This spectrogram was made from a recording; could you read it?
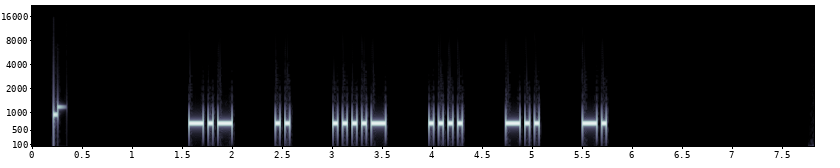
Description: Morse code, heard as a keyed tone, about 25 wpm, spaced as for 14 wpm, 700 Hz. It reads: KI4HDN
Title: USA Call Signs - 6 Characters - 3x Character Spacing - 25wpm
